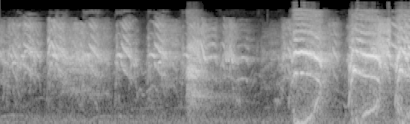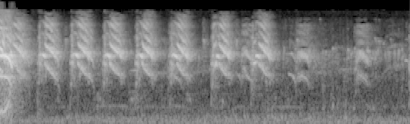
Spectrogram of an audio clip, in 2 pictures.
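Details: Indian rose-ringed parakeet chattering in a long, irregular series of shrill, scratchy notes with a burst of louder harsh squawks midway; its voice is said to prompt mating in parakeets that hear it.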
